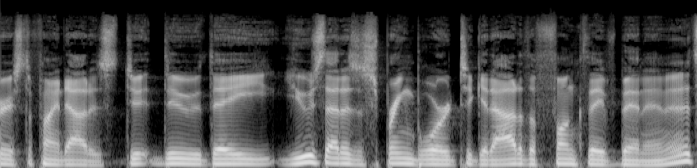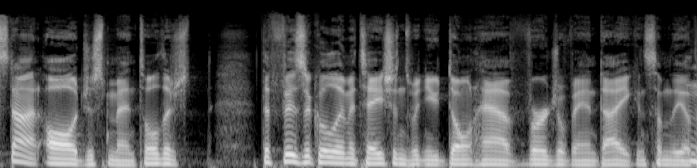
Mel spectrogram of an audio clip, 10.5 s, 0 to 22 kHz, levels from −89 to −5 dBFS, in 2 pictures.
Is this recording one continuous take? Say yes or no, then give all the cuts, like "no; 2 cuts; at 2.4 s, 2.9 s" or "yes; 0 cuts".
yes; 0 cuts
